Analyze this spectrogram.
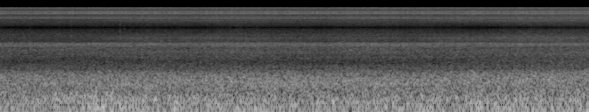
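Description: Steady deep rush of Niagara's Horseshoe Falls, the water pouring into the gorge, an even roar heavy in the low end with little treble.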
